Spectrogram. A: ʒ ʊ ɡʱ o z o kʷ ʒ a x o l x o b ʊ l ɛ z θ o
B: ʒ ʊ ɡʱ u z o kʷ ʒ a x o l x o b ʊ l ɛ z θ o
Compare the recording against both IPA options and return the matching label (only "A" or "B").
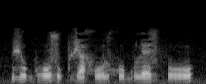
A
